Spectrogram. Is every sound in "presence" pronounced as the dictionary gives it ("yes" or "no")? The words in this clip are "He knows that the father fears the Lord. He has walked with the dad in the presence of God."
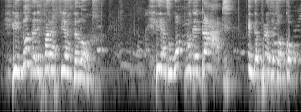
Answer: yes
